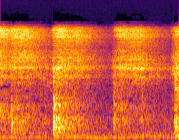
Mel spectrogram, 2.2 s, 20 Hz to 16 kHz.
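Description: Karate punches landing on a training partner's body during body-conditioning drills: a few sharp strikes about 0.7 s apart, each trailing off quickly.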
